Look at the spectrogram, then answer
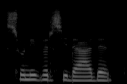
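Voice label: "s'universidade", Sardinian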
